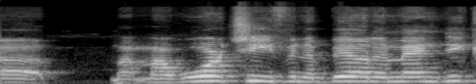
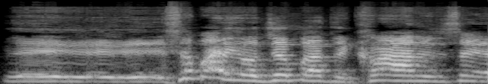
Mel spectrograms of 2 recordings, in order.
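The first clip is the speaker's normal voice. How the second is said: ordinary talk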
